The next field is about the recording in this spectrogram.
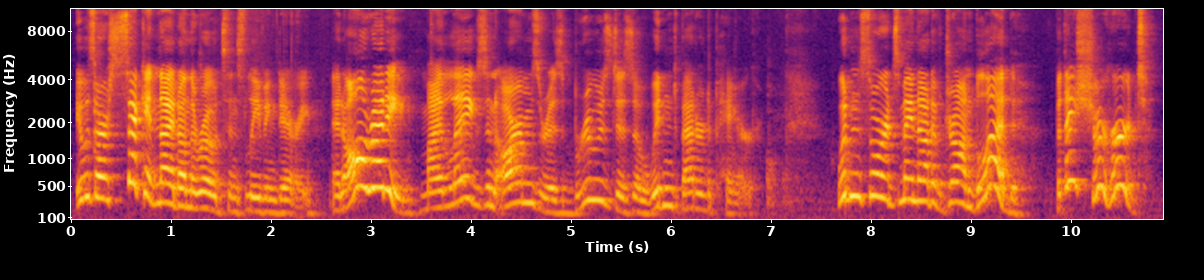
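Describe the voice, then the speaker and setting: A woman narrating a scripted fantasy tale in the first person, with expressive, dramatic storytelling. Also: fairly high pitch, moderate pace.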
